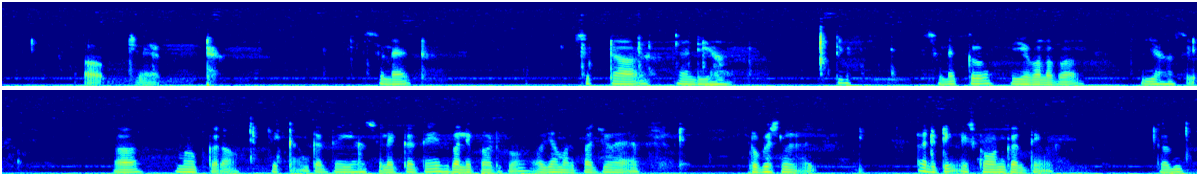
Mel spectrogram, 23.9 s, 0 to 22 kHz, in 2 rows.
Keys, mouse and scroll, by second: 0.2 click, 1.3 click, 2.9 click, 3.1 click.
